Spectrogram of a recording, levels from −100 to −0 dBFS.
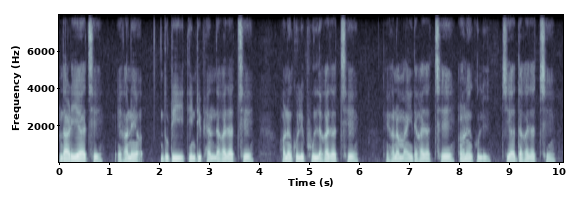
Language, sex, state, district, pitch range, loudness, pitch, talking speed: Bengali, male, West Bengal, Paschim Medinipur, 100-105 Hz, -19 LUFS, 100 Hz, 125 wpm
